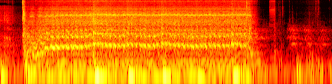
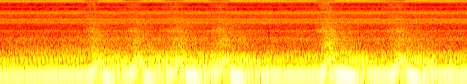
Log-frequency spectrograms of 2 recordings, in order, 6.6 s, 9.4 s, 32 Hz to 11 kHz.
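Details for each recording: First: 1990s Chevy 350 5.7 V8 campervan: starter spins the engine steadily about four beats a second for four seconds, never fires; crank no start from fouled spark plugs. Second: 1990s Chevy 350 5.7 V8 campervan after replacing fouled spark plugs and cleaning ground wires: blipped about six times, returning each time to a steady even idle, no misfire or stumble; owner thinks it idles too hot, may adjust timing.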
